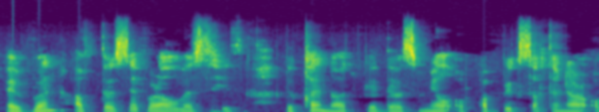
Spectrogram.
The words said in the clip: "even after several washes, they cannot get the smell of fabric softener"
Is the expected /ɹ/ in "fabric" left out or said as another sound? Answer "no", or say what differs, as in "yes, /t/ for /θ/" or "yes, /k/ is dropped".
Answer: yes, /l/ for /ɹ/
